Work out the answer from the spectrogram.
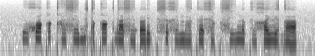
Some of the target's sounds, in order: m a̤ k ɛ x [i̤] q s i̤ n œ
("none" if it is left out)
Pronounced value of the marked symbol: e̤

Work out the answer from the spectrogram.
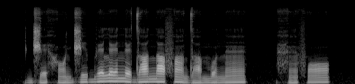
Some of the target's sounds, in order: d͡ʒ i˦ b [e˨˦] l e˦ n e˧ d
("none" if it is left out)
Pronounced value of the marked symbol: e˦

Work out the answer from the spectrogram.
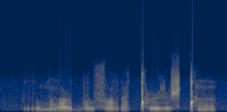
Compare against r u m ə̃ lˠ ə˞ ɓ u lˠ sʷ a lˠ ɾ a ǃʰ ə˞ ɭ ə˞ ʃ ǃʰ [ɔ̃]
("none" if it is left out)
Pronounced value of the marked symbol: ə̃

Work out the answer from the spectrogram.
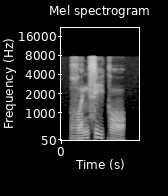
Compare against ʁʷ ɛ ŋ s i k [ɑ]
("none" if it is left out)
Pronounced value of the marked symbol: ɔ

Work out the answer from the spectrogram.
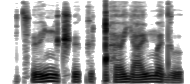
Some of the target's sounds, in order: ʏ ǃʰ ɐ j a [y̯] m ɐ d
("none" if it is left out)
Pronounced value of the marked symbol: y̯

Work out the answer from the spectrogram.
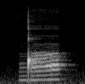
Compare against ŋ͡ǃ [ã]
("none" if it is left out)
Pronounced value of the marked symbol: ã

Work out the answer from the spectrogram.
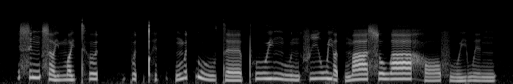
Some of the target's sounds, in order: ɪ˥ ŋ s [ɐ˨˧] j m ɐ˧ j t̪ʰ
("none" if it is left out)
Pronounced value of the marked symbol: ɐ˨˧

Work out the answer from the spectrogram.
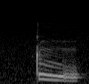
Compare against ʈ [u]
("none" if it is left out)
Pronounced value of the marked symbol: ʉ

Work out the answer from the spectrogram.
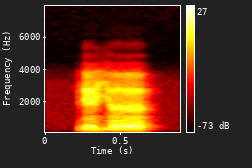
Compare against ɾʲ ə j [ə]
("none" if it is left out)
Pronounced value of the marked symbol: ə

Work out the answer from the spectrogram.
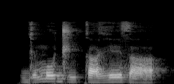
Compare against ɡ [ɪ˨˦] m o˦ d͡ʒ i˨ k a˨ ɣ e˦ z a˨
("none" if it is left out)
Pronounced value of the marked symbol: ɪ˨˦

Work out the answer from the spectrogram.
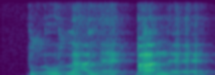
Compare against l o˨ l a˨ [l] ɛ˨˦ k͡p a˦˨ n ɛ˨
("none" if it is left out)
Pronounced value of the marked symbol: l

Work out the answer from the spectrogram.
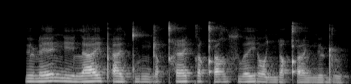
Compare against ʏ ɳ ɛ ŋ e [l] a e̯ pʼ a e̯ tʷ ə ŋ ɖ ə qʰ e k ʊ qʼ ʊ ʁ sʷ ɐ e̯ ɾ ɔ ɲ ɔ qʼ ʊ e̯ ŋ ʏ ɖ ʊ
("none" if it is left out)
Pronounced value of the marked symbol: l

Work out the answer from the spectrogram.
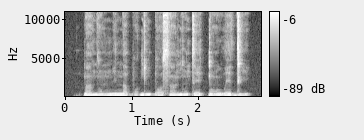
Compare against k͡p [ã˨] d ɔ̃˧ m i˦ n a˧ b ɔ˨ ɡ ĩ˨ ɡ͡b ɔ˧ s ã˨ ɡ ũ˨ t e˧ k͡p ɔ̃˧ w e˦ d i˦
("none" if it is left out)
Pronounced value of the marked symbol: ã˨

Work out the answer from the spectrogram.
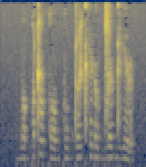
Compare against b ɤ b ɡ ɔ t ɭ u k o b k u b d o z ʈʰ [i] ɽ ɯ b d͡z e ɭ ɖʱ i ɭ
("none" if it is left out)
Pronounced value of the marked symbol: i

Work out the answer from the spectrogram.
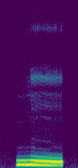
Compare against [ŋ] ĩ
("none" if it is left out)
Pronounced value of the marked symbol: ŋ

